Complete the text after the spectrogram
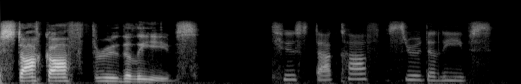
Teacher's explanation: pronounce that k and you can uh slide that right into the word off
